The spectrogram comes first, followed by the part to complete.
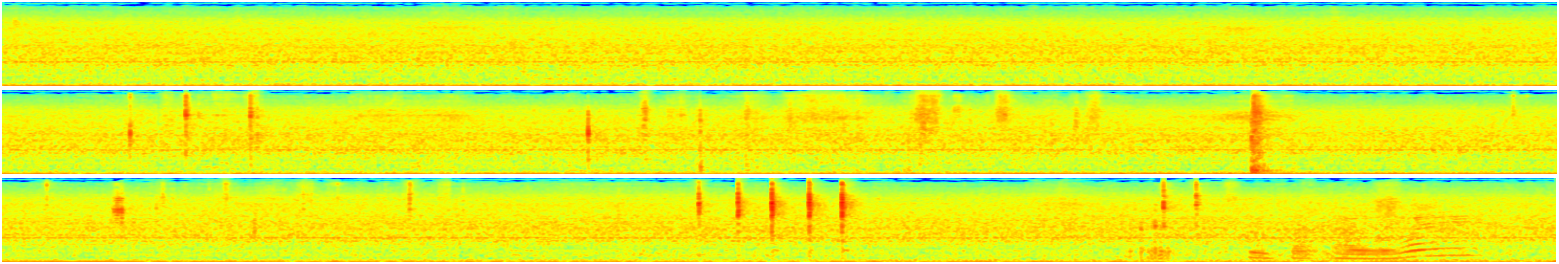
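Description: Steady fan-like hum with a faint high whine, broken by one sharp click about two thirds of the way through and a few light ticks near the end as small utensils are handled at a kitchen scale.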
